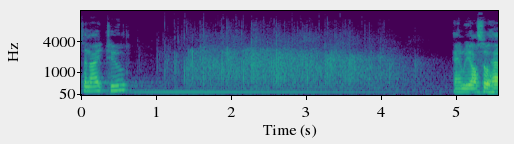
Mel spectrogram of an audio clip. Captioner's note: applause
